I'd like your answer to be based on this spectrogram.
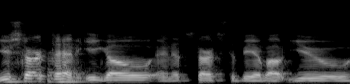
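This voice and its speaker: With an American accent, a man speaks at a very deep, low pitch with ordinary pitch variation. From US Northeast (Rochester, New York). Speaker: basketball coach. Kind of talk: interview.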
